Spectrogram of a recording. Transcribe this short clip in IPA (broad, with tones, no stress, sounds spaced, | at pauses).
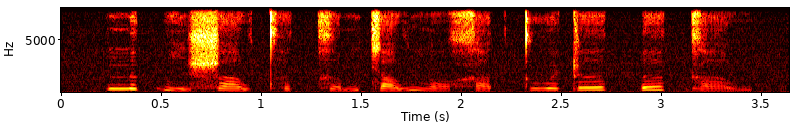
n ə˦˥ k̚ w i˨˩˨ ʂ a˨˩ w t̪ʰ ə˨˩ k̚ x ə˨˩˦ m c a˨˩˦ w n ɔ˨˩˨ x a˨˩ k̚ t̪ u˧ ə̯ ʈ əː˦˥ k̚ ʔ əː˦˥ k̚ ɣ a˨˩˨ w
